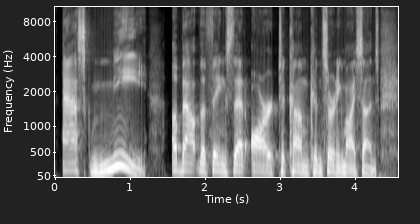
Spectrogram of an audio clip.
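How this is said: The word 'me' is stressed.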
